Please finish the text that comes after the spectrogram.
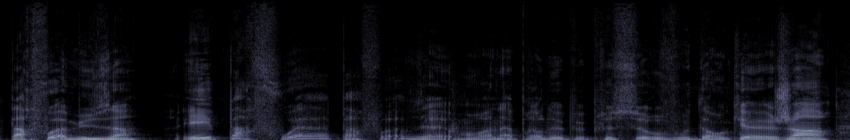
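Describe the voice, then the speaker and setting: A man hosts a radio interview, playful and teasing, his pitch moving up and down a great deal. He rattles off quick questions in a dry, close studio sound. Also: lively intonation, creaky, husky, no echo. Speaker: radio host.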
